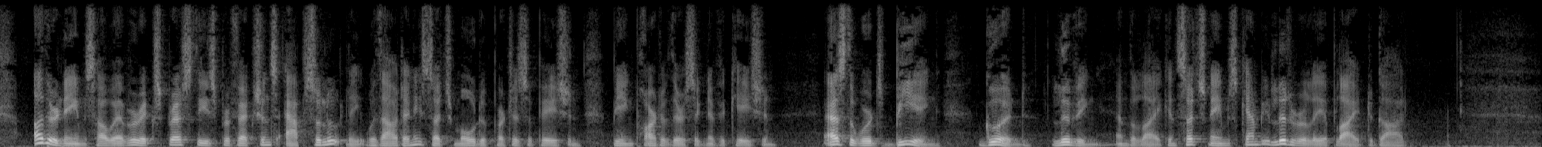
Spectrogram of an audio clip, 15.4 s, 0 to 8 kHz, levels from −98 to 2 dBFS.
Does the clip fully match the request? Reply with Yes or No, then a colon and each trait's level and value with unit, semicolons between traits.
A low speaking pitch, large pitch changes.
Yes: low, 100 Hz; wide, 6.4 semitones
